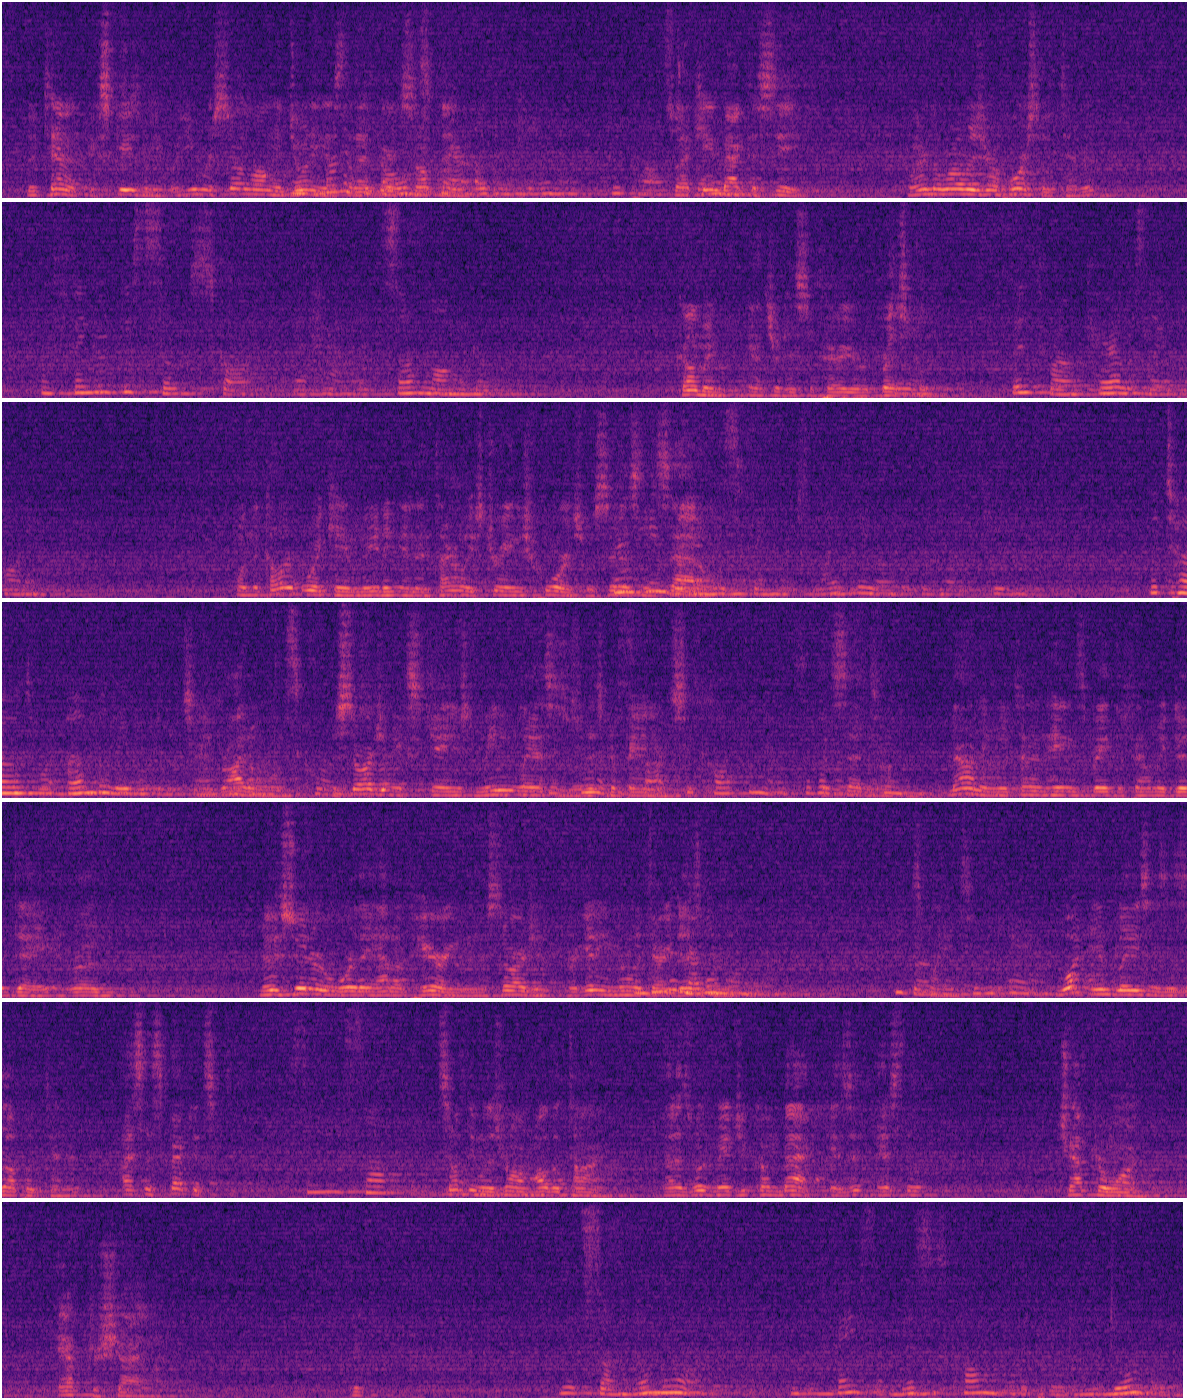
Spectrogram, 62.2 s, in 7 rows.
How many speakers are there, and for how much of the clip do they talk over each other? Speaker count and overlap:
two, about 16%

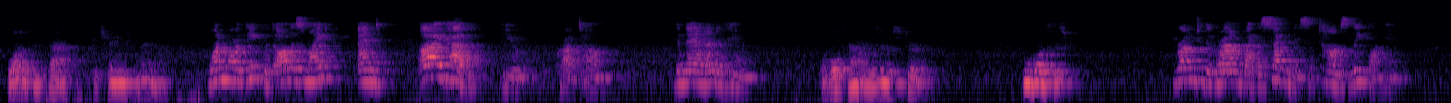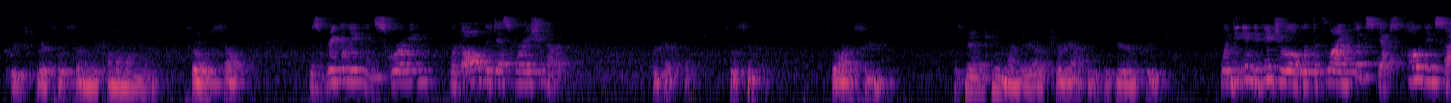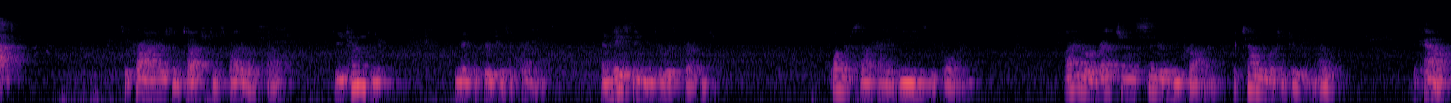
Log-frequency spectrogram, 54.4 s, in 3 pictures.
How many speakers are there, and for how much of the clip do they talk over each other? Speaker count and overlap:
two, no overlap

